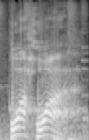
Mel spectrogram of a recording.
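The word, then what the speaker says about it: Guoba: see the moth that's how you say it guwa got you got you you also I can't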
